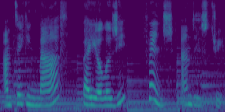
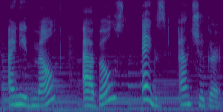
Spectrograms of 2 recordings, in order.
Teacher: the voice rises at the end of each item but falls with the final item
